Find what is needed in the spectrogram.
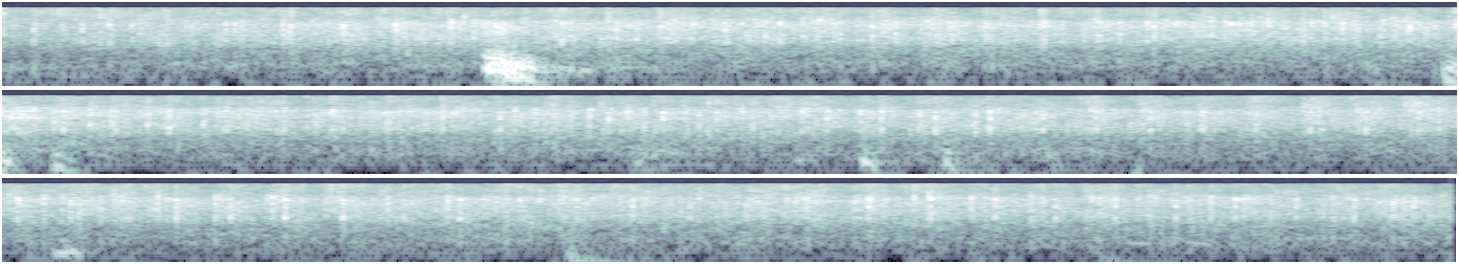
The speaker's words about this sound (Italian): Vi ringrazio. Adesso comincio a contare i minuti dell'applauso, così la mia vanità viene premiata o viene addirittura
